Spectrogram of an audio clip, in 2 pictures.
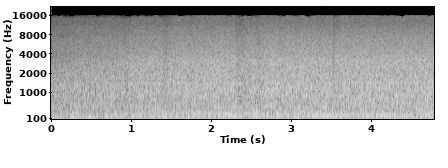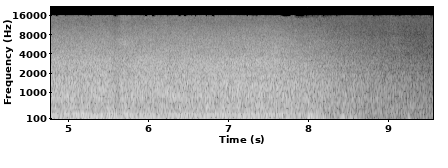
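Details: Restored Markel box fan with 1968 RMR motor (2.1 A on high, 1.5 A on low) and homemade egg-crate front grille, running on high speed: steady, even motor hum with smooth airy rush, no knocking or rubbing; runs cleanly.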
